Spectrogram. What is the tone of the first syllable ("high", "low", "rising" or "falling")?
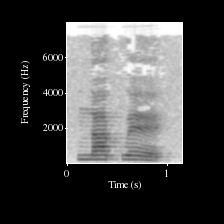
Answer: high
